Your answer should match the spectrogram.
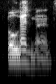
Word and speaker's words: Boseman: Det uh, detected to our friend by inspir inspiration and our hero uh, Cedric Bosman. – Boseman. Aussprache immer noch, ne? – Boseman, sorry.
